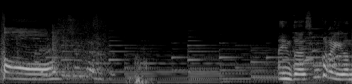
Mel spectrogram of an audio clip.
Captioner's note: swallow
